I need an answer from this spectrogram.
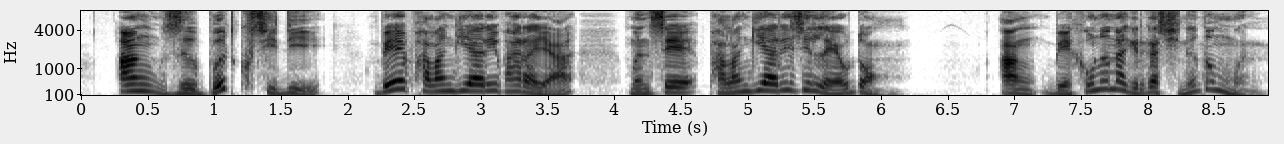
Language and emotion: Bodo, surprised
